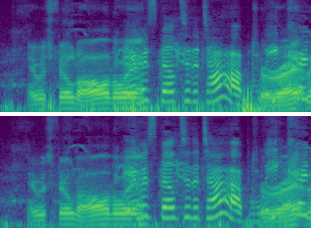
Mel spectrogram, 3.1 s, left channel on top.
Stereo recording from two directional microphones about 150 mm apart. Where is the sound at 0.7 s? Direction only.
Centre (ahead or behind).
